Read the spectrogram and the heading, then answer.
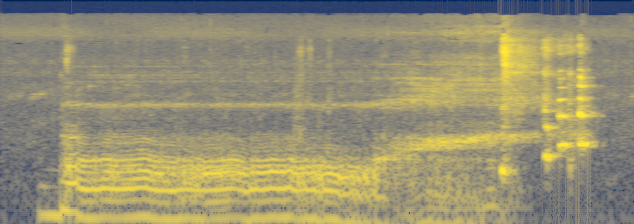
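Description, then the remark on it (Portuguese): A deep, sustained grinding rumble of stone being moved, heard behind the listeners after two levers are pulled down, drones for about five seconds, then breaks into a few short, sharp scraping thuds before falling silent. “um barulho de pedra sendo movida.”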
